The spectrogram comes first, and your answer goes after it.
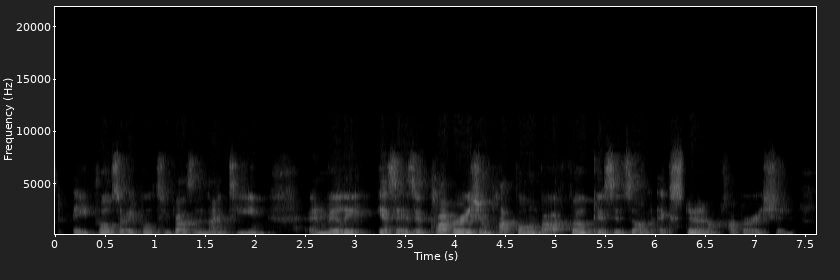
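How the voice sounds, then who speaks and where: Somewhat breathy and fairly low in pitch, a man talks at a fairly quick pace with hardly any pauses and ordinary pitch variation. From northwest England. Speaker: startup founder. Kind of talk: interview. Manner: fast.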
